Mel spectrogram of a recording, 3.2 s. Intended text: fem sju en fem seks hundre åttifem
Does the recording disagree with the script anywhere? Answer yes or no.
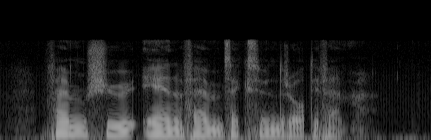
no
